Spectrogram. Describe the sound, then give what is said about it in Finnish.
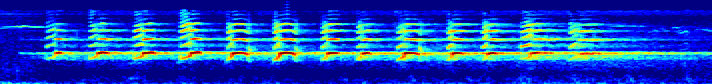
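A black woodpecker's flight call as it flies among trees: a rapid series of about a dozen loud, ringing, slightly harsh notes in a steady rhythm, trailing off a little at the end, with no talking. “Raikuva lentoääneni kaikuu puiden seassa.”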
